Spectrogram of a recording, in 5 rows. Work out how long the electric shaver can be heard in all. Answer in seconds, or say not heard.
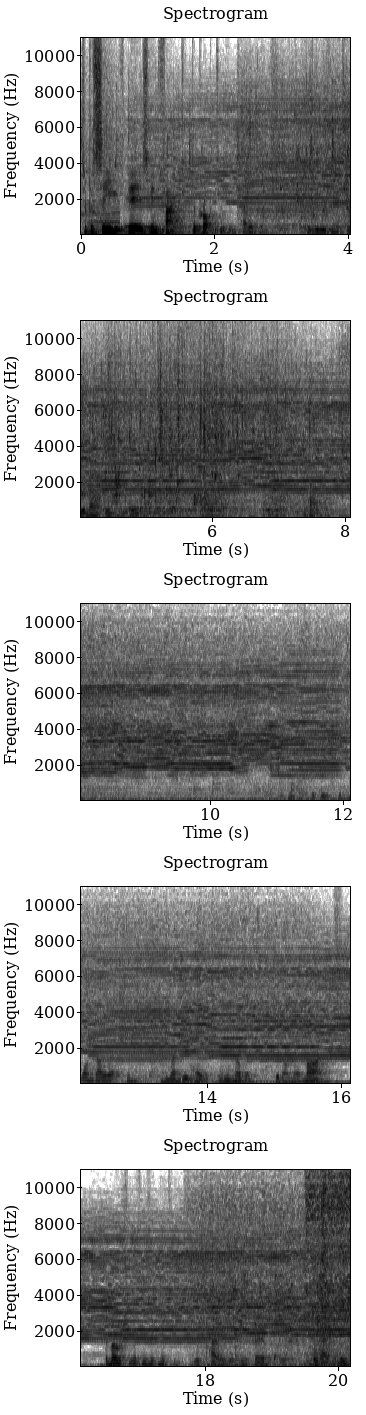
20 s.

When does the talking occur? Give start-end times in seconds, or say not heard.
0.0-5.0, 11.1-20.1.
